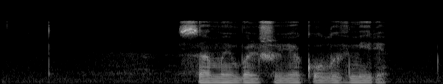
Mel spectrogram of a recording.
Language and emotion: Russian, neutral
